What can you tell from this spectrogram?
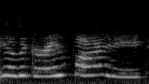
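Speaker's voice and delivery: very high, airy sing-along praise; mock party gushing. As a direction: coo it up high, hamming the politeness. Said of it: "They're like".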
